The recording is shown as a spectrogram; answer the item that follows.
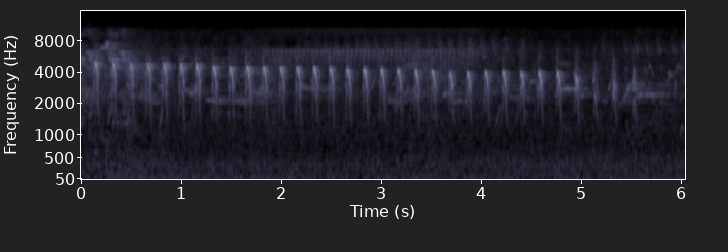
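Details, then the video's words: Common thornbird giving contact calls and song when communicating with its mate: a long, steady series of sharp, high chips, about five a second, slowing and fading slightly at the end. "There is the typical contact calls and songs of the common thornbird when communicating with its mate."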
